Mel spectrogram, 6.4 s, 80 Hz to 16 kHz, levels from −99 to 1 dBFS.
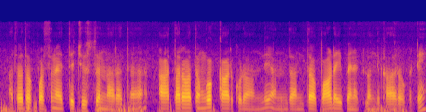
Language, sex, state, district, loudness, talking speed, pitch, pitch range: Telugu, male, Andhra Pradesh, Chittoor, -20 LUFS, 130 wpm, 105 Hz, 95-110 Hz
